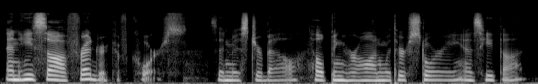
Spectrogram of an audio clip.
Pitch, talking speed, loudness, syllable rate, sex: 200 Hz, 200 wpm, -19 LUFS, 4.7 syllables/s, female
